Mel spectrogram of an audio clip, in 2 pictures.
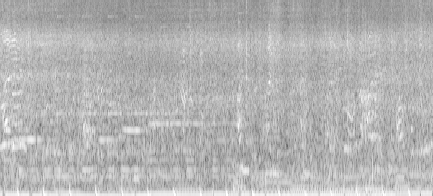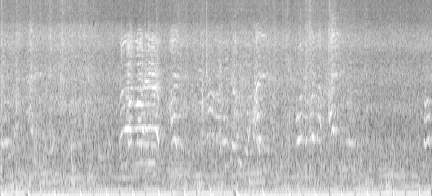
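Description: Children playing and splashing in a swimming pool under a background music track with a steady bass line; a child's voice calls out loudly about eleven seconds in.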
